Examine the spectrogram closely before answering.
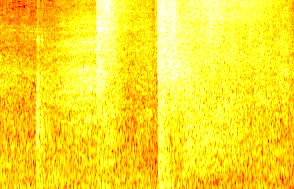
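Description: Gunshots crack in quick succession.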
